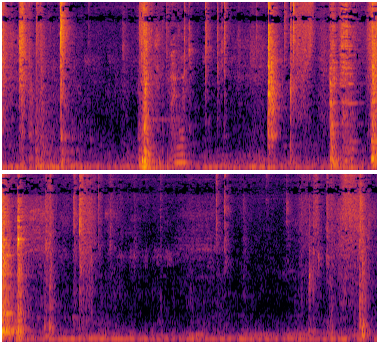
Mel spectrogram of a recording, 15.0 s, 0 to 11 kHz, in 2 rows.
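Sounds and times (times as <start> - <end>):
low steady hum: 0.0 - 15.0
kitchen items handled: 2.6 - 9.6.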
